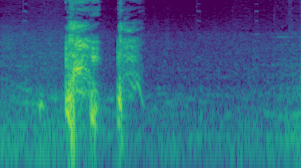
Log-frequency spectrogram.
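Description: A man's short cough: two quick bursts about half a second apart, the first longer.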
